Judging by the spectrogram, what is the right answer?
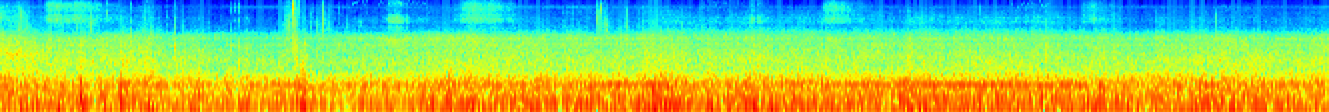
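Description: Steady rumble of wind and road noise from riding a Zero DSR electric motorcycle, with a faint steady hum through the middle.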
